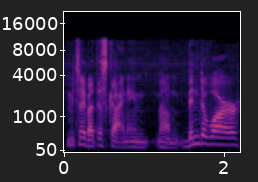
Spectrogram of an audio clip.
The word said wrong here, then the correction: Bindeshwar Pathak: Let me get his name properly. Wait for it. there it is. Bindeshwar Pathak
